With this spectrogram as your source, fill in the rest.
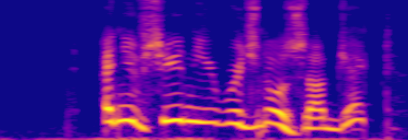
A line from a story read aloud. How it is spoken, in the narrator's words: She said timidly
